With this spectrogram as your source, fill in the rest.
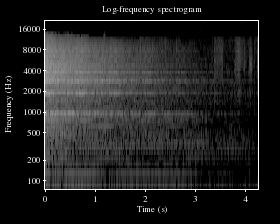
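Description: A band's last notes ring out and fade away.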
